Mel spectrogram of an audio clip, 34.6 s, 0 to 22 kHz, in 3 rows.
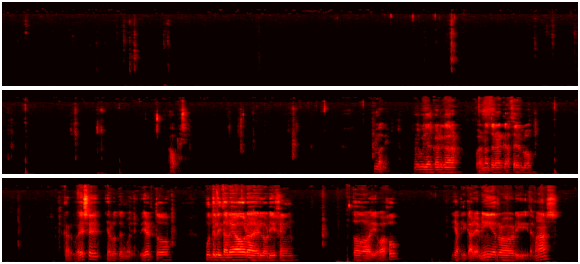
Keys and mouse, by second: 2.4 ctrl+i, 8.2 alt+right click, 8.8-29.9 ctrl+middle drag, 11.5 ctrl+e, 19.3 z, 25.5 \, 29.9-32.9 drag, 32.9-34.0 shift+middle drag, 34.0 right click.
